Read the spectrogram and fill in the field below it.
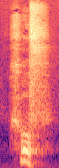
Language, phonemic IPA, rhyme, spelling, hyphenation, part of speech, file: Dutch, /ɣruf/, -uf, groef, groef, noun / verb, Nl-groef.ogg
- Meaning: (noun) 1. wrinkle 2. a groove carved into an object or a joint between two pieces of wood (such as a tongue and groove joint); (verb) singular past indicative of graven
